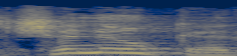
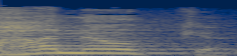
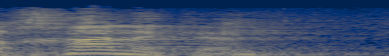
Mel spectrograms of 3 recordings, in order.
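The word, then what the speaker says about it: Hanukkah: with all the candles chanuka that's beautiful you mean yeah hanuka no Hanukah ch just pronounced H oh I see well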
